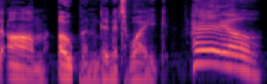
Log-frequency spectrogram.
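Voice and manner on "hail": high, ringing shout of hail; exultant cry. Acted. The cult cheering the sacrifice, high exultant hail. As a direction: cry it out in rapture.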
